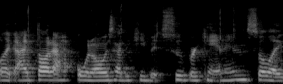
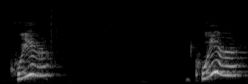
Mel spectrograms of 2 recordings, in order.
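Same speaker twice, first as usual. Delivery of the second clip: high-pitched, put-on little chirp; playful high voice; 13 semitones higher, 5 dB louder than usual. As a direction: pop each word up high. Playfully labels ex's mom.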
